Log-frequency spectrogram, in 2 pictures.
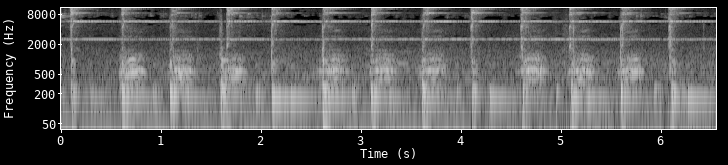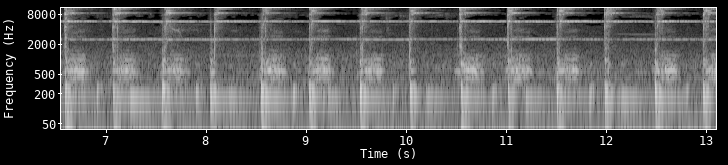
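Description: Folk dance music: a drum and ringing metal percussion struck in a steady beat about twice a second, with voices chanting in time to it.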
